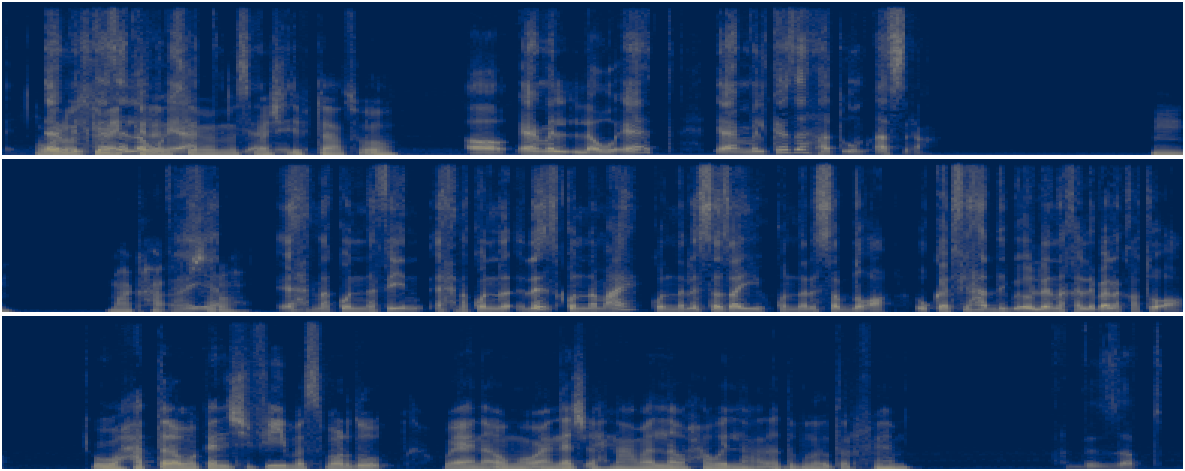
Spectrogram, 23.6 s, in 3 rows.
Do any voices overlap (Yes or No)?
Yes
